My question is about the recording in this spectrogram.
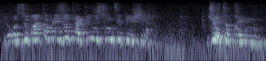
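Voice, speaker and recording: Hammy, shrill pious zealot woman. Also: lively intonation, fast. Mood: righteous indignation. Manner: hammy theatrical stage delivery, declaiming, preachy. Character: self-righteous, unforgiving religious zealot woman, harshly moralizing. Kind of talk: stage play acting. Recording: echoey stage, distant mic, faint noise.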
